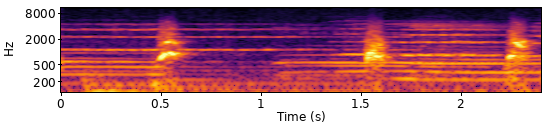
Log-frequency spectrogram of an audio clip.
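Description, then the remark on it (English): Three short, high-pitched yips and barks from a hungry puppy named Scruffy, evenly spaced about a second apart, sounding clear over a steady humming background tone. “But you're only a puppy, aren't you? A hungry puppy.”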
